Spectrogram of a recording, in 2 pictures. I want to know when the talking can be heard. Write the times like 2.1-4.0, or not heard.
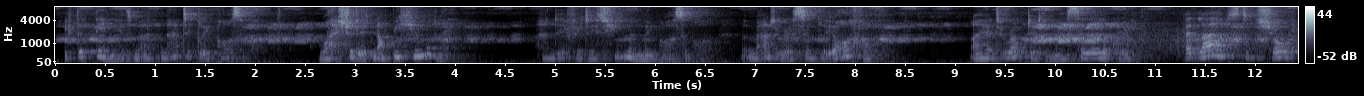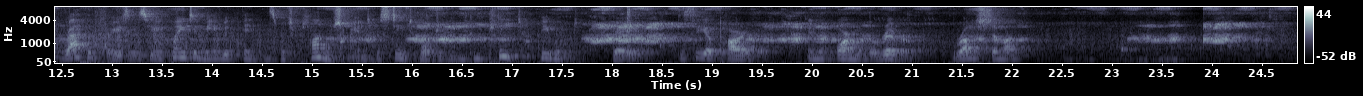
0.0-4.2, 4.8-8.6, 9.2-22.1.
